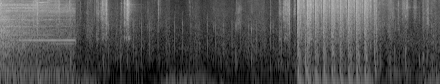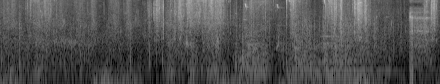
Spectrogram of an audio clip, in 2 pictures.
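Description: Gunfire in a PlayStation video game: rapid volleys of shots crackle and rattle almost continuously, with a heavier burst of fire partway through and no voices.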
